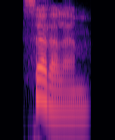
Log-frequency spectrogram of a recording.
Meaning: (noun) 1. romantic love 2. someone’s sweetheart 3. a love affair, loving relationship 4. a love affair, loving relationship: lovemaking, sexual intercourse
- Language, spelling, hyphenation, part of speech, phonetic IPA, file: Hungarian, szerelem, sze‧re‧lem, noun / verb, [ˈsɛrɛlɛm], Hu-szerelem.ogg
